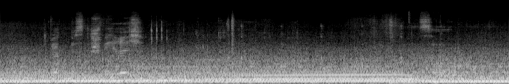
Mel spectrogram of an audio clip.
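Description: An Audi RS7 C8 accelerating hard on an open road, its steady engine drone rising in pitch before easing off near the end, heard from inside the car with a voice talking over it.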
